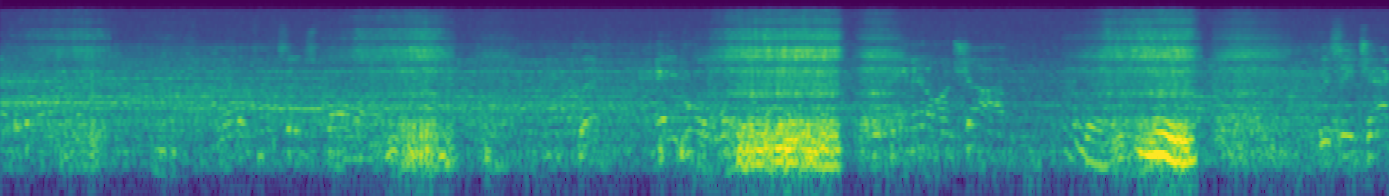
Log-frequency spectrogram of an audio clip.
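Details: Adult man sleeping: loud, rough snores about every four seconds, heard over a televised football game in the room; snoring.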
